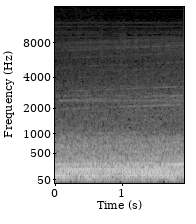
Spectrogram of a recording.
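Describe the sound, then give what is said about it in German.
Steady, loud engine drone of an airplane accelerating down a short runway for takeoff, a dense low rumble that holds even throughout. “Das Flugzeug beschleunigte”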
